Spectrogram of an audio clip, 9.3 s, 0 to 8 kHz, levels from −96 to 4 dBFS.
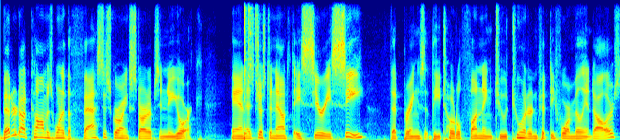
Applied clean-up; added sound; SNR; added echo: none; Dishes, pots, and pans; 11 dB; none.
